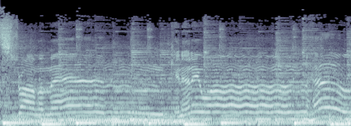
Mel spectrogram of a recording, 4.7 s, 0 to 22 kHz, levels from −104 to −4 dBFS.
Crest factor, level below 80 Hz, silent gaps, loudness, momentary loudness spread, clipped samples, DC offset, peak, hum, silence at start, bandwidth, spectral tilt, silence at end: 12 dB; -22 dBFS; none; -15 LUFS; 2 LU; under 0.1%; under 0.1%; 0 dBFS; none; 0 s; 13.5 kHz; -5.5 dB/octave; 0 s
